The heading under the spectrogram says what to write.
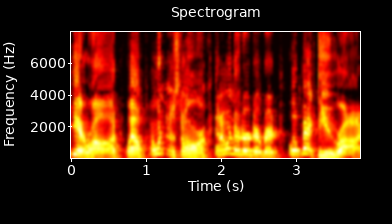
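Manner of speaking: very high, very loud newscaster voice. Mimicking how he talked like a news report, imitating a news-reporter voice. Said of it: "he talked like that. He went like".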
